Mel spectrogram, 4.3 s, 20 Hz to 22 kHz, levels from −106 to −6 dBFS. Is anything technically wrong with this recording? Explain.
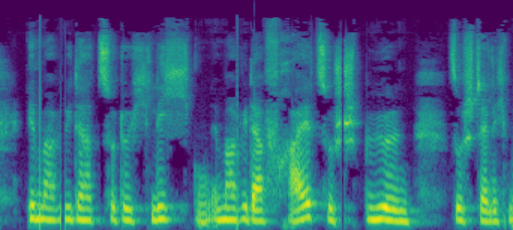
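Yes. The speech has two kinds of technical faults.

Repeated buffer, at 0.33 s and 1.98 s. The second comes between "zu durchlichten" and "wieder frei zu". New audio arrived late, so the device played its last chunk again. Each chunk lasts 1.45 ms, which fits a 64-sample buffer. The first repeats once, the second twice. With so tiny a buffer, each is heard as a click or brief buzz, not a stutter. No audio is lost.

Gap at a join of encoded pieces, from 0.51 to 0.54 s and from 2.84 to 2.87 s. The first comes just before "zu durchlichten", the second just after "wieder frei zu". Separately encoded pieces were joined untrimmed. Encoder start delay and end padding stayed in. This opens silences of 34 ms and 31 ms. Their edges are smeared by the codec. The speech then resumes where it stopped.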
